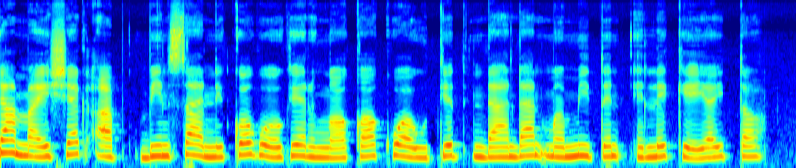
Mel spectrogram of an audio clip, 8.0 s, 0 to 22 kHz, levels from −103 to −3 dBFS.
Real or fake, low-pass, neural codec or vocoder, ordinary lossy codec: real; none; none; none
